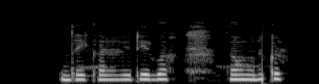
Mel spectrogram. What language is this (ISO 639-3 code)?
pus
